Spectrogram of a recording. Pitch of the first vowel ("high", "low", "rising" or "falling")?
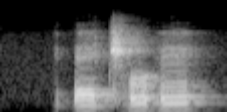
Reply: low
